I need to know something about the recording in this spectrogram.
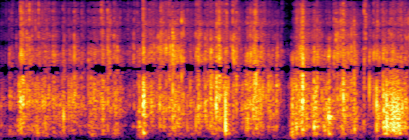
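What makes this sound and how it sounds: An Amazon Prime poly bubble mailer, flat and closed with its contents inside, is handled with the fingertips and crinkled between both hands. The result is a continuous, dense plastic crinkling with quick crackles that stays bright and airy, with almost no low end. The sound dips briefly just before the three-second mark.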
